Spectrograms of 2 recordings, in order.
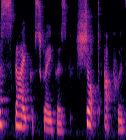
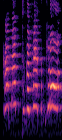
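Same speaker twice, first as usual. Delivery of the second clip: much higher, quick squeaky instruction; squeaky woman's voice, fast; 5 dB louder, faster than usual. A narrator's reading. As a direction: rattle it off in a tiny squeak. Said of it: "said a squeaky woman's voice down the entry phone".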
